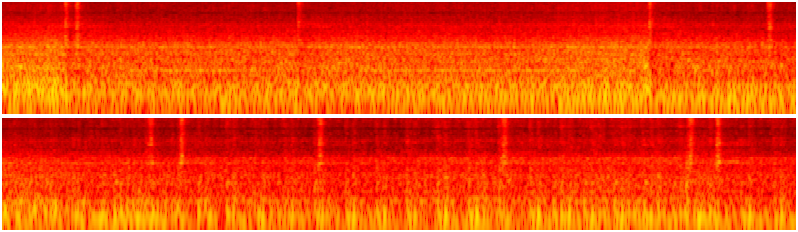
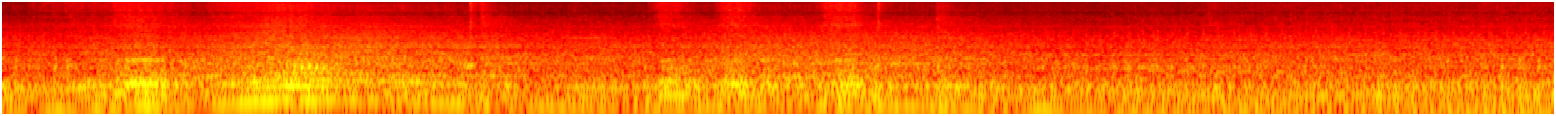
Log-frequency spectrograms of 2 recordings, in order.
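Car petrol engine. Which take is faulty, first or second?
first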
